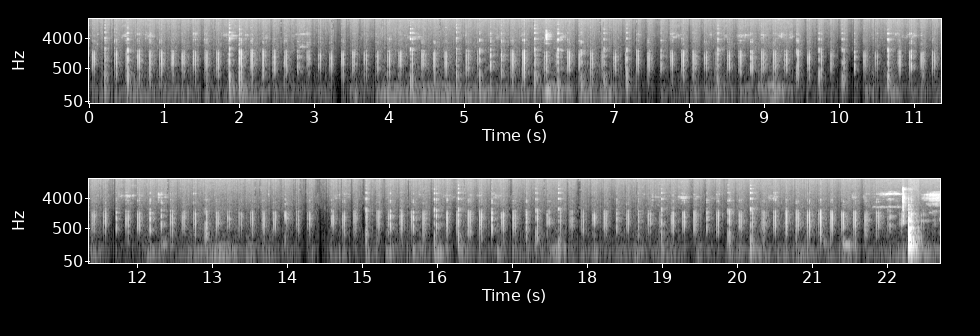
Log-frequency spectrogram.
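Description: Near silence, with a faint, very even ticking about five times a second.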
